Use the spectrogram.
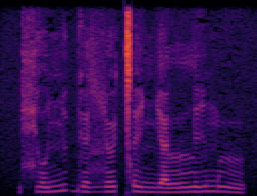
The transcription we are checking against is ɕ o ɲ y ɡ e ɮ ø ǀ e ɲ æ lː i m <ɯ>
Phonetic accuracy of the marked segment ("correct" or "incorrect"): correct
